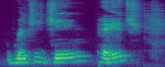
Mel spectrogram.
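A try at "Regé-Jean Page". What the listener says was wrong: It's Reggae. Jean. Because it's French. sense if you read it with a French accent. If you read it with an English accent, it's Reggie Jean Page, which is not as sexy.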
